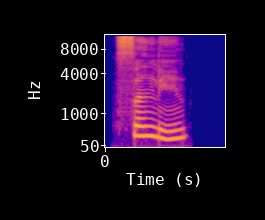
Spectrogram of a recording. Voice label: "森林", Chinese

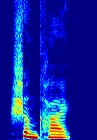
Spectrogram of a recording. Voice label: "盛开", Chinese

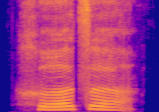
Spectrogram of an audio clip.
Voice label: "盒子", Chinese

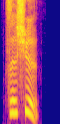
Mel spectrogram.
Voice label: "资讯", Chinese

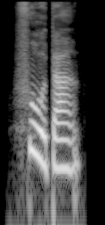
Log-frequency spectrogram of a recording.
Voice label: "负担", Chinese; fù dān; burden

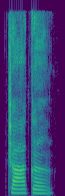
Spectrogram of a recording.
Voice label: "扎根", Chinese

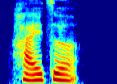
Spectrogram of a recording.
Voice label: "孩子", Chinese

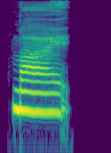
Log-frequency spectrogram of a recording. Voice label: "买", Chinese

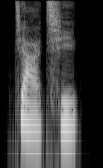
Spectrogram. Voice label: "假期", Chinese

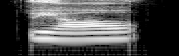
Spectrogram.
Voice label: "聊", Chinese

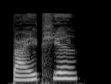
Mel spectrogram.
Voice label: "白天", Chinese

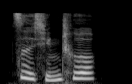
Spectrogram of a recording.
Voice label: "自行车", Chinese

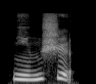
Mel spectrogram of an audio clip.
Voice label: "凝视", Chinese

